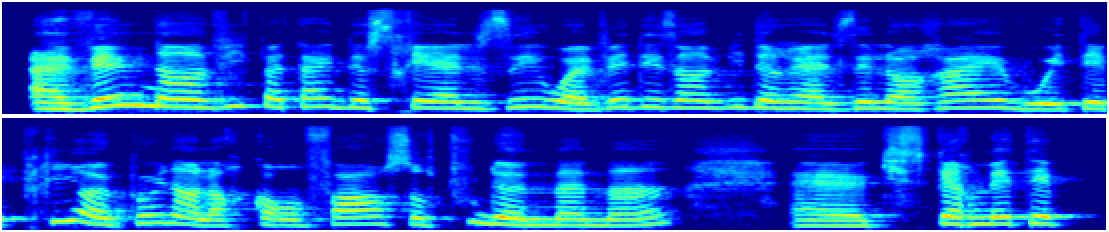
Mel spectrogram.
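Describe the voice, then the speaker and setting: A woman in her forties with a Quebec French accent, earnestly talking as a guest in an interview and firing off rhetorical questions. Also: on the high side. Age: 40s. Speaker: podcast guest. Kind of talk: conversational interview.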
